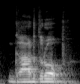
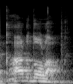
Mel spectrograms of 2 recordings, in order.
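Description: First: GARDIROP ending in -rop; correct pronunciation. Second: GARDOLAP ending in -lap; common mispronunciation. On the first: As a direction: say gardırop with r, no l. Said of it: "dememiz lazım". (doğru söyleniş, gardırop) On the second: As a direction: say gardolap like "dolap". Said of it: "konuşurken hep böyle diyoruz". (yanlış söyleniş, gardolap) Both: Shown as a demonstration.

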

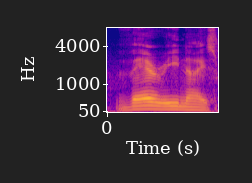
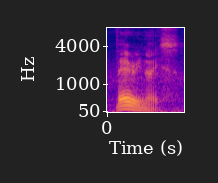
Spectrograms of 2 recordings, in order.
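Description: First: Very nice drawn out slowly; slow savoured praise. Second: Said in the usual way. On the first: Real, not acted. Reader admiring a panel, saying Very nice slowly.

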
